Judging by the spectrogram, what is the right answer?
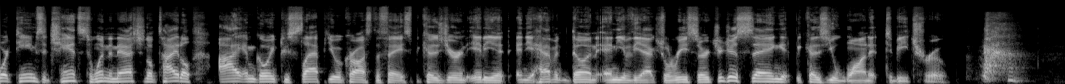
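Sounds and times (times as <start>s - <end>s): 
speech: 0.0s - 10.3s
person sneezing: 9.8s - 10.4s.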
